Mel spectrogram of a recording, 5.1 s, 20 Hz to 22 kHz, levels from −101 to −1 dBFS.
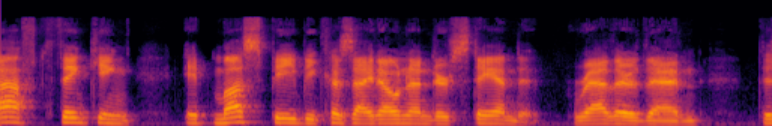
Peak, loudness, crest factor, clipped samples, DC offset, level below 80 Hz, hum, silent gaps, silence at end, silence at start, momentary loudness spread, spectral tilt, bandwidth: -8 dBFS; -26 LUFS; 20 dB; under 0.1%; under 0.1%; -70 dBFS; none; none; 0 s; 0 s; 11 LU; -4 dB/octave; 12.5 kHz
